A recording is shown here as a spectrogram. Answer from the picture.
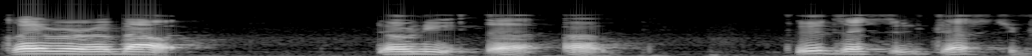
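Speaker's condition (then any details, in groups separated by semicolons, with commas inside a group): Brain injury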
